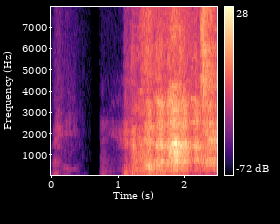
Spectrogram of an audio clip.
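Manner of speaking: ordinary delivery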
